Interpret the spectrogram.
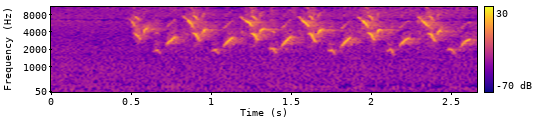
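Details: Carolina wren calling from the top of a tree along a park hiking trail, recorded up close as it hopped between branches: a loud rolling series of rapid, repeated two-to-three-note whistled phrases, about eight phrases in two seconds.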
